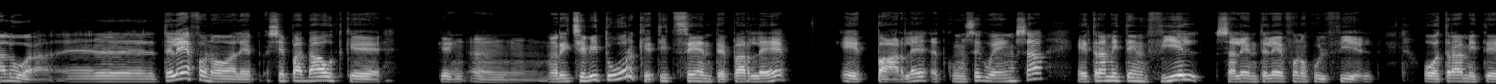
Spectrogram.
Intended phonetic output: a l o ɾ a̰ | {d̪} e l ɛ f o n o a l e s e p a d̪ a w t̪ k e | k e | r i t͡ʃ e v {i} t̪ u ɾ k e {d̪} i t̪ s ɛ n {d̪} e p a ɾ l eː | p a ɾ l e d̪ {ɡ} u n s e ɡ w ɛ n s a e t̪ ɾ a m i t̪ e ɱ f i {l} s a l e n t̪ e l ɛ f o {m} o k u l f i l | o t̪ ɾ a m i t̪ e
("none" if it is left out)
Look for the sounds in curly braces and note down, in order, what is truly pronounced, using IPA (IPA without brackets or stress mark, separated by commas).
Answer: t̪, i, t̪, t̪, k, l, n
